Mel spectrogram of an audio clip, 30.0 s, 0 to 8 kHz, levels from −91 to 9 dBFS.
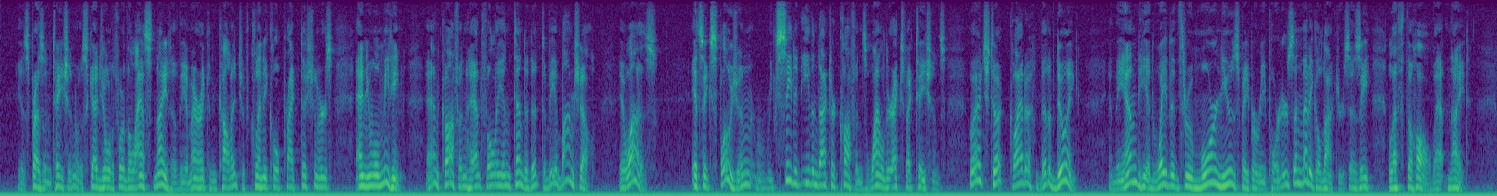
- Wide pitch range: No, average, 4.7 semitones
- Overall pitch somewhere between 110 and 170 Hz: Yes, medium, 140 Hz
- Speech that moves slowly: Yes, slow, 130 wpm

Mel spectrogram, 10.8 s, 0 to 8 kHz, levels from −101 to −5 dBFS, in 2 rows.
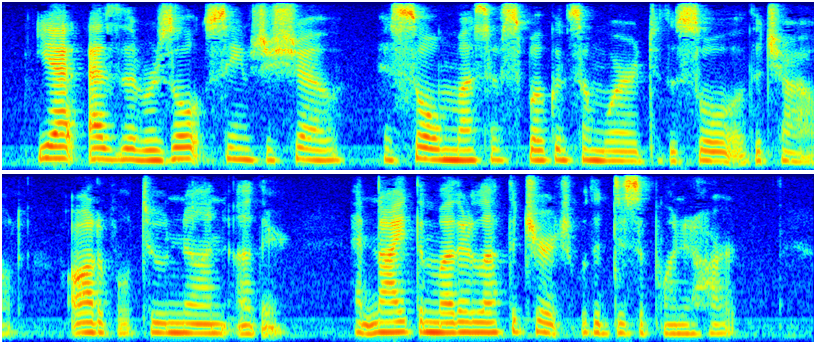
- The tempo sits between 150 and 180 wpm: No, average, 195 wpm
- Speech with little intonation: Yes, narrow, 1.9 semitones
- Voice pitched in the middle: Yes, medium, 180 Hz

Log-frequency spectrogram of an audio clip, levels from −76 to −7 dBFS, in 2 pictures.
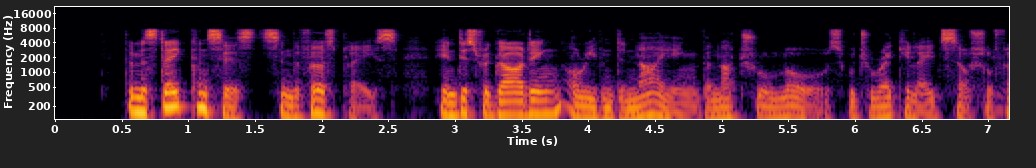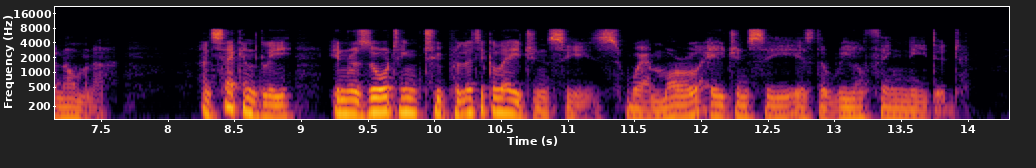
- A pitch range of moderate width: No, wide, 6.6 semitones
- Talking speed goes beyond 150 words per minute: No, average, 145 wpm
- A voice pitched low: Yes, low, 105 Hz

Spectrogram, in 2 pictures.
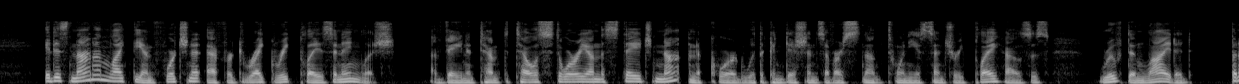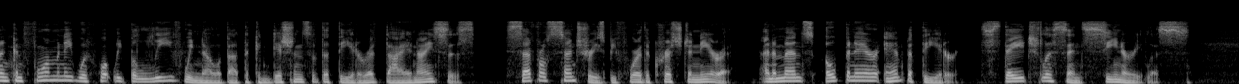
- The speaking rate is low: No, average, 175 wpm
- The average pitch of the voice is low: Yes, low, 110 Hz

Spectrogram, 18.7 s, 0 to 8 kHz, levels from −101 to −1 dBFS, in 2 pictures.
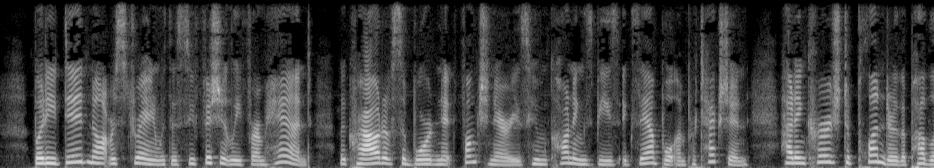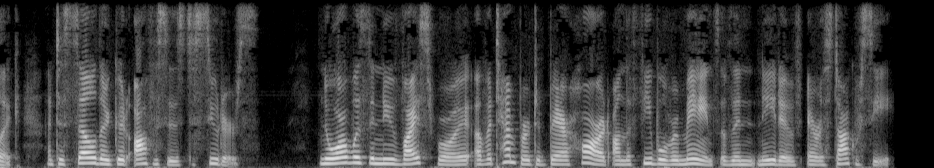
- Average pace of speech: Yes, average, 170 wpm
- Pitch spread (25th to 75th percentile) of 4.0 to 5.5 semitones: Yes, average, 4.4 semitones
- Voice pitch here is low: No, high, 215 Hz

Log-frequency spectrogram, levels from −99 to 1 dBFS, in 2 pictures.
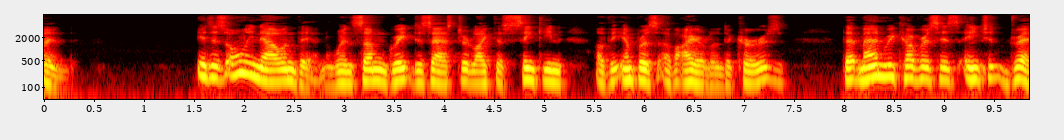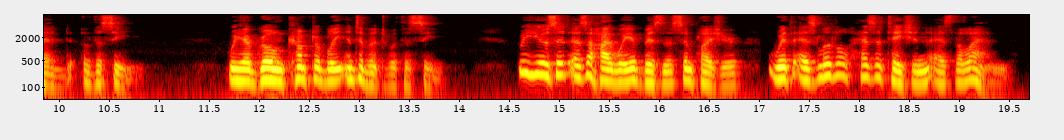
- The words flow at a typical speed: Yes, average, 170 wpm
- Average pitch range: Yes, average, 4.5 semitones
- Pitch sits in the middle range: Yes, medium, 150 Hz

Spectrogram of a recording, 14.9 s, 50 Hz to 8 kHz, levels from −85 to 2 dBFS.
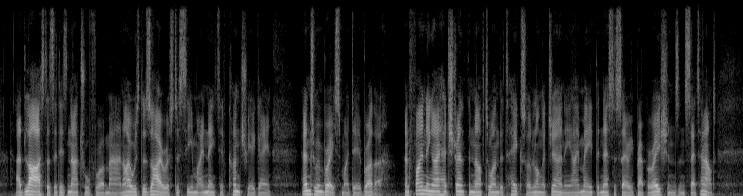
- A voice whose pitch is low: Yes, low, 110 Hz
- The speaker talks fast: No, average, 175 wpm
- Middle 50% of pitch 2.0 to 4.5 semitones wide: Yes, average, 3.3 semitones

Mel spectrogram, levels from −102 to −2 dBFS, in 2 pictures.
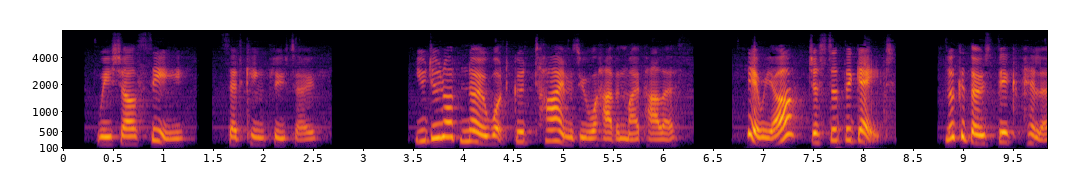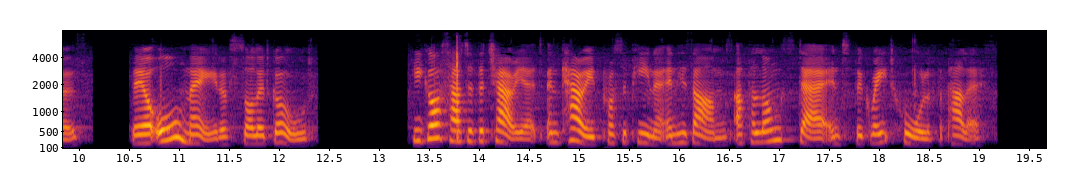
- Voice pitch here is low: No, high, 230 Hz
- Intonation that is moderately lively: No, wide, 8.5 semitones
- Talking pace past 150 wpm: Yes, average, 185 wpm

